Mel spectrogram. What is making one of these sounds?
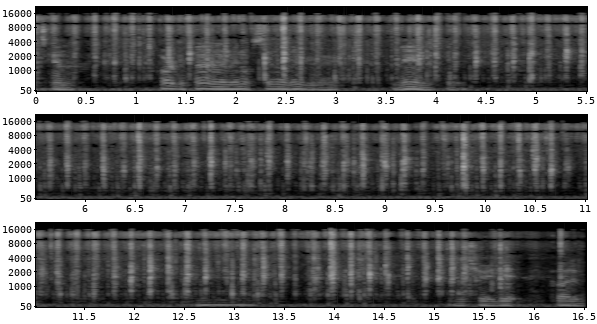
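A spice shaker rattles in quick, even shakes.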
